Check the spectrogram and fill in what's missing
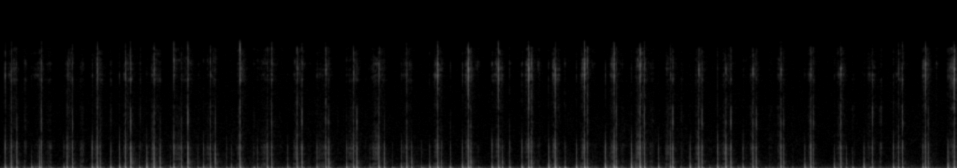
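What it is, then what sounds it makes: Small plastic ladle. Fingertips tap rapidly and continuously on the hollow bowl of a small orange plastic ladle. Each tap is a dull, low, hollow knock with a faint bright click on top, dying away almost instantly. The taps come in an uneven, fast patter across the whole clip.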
